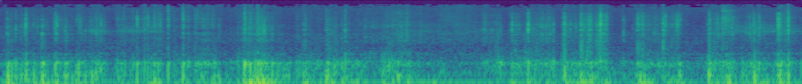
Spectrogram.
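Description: Long fingernails scratch and tap on the bare black metal mesh grille of a large hollow microphone. The result is a continuous, dense, low rumbling scrape threaded with quick, bright ticks, swelling to its loudest burst around two and a half seconds before settling back to a steady crackle.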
